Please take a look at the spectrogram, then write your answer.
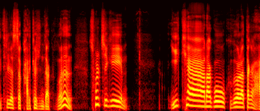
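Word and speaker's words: IKEA: 원어는 김치인데 다른 나라에서 기무치라고 발음한다고 그걸 맞는 거라고 다른 나라 가서 그거 갖다 네 발음이 틀렸어 가르쳐 준다 그거는 솔직히 이케아라고 그걸 갖다가 아이케아라고 가르쳐 준다 이거는 진짜 뭐 오히려 미국에 있는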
